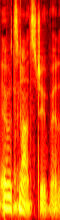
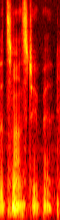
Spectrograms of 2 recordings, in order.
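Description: First: Said in the usual way. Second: Whispered, under the breath; muttered correction; hushed self-correction. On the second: Real, not acted. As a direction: quietly take it back.

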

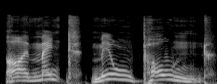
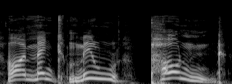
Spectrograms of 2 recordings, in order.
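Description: First: High, very drawn-out protest; wailed correction. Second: Very high, stretched-out wail; desperate wailed correction. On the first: Tortoise god corrects himself at sea, high slow wail. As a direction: call out the correction, stretching each word. God's promise has gone wrong. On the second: Tortoise god insists at sea, higher desperate drawn-out wail. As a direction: repeat it higher still, pausing before the last word. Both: Acted.

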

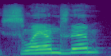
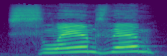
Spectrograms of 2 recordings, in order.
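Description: First: Disbelieving, rising "Slams them?"; incredulous question. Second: Much higher, louder "Slams them?"; outraged disbelief. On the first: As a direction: ask it in mild disbelief. Mocking media headline, first take. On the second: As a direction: throw it back in scornful outrage. Repeats headline, escalating. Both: Real, not acted.

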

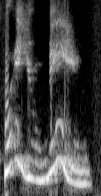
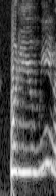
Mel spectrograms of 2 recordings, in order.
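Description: First: Slow, hurt question, a mild retelling of the anger; stunned disbelief. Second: Higher, pleading repeat that rises at the end; upset repeat. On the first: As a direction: let the shock slow the words down. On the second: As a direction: push the question up in protest. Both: Retold or imitated. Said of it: "I was so angry, and I was so shocked".

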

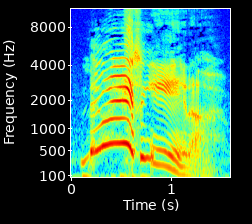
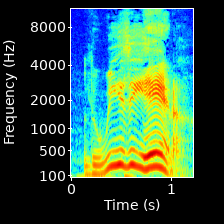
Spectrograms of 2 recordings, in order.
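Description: First: LOUISIANA in an extremely high, long wail; silly falsetto announcement. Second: LOUISIANA drawn out in a raised pitch; hammed-up announcement. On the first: Pretend. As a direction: squeal "Louisiana" far higher and very drawn out. Repeats the state in sillier voice. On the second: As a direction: stretch out "Louisiana" high and slow. Announcing the state, first take.

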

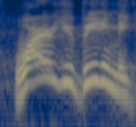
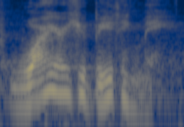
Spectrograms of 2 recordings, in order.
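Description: First: Donkey's plea. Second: Said in the usual way. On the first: Shown as a demonstration. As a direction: cry it out like the wronged donkey.

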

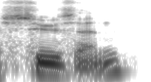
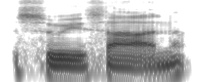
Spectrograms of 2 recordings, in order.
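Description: First: "Susan" as the everyday name, SOO-zən; pronounced as Susan. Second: "Sui-san" in three syllables, soo-ee-SAHN; pronounced as spelled. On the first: Host offers the co-host's alternative reading, pronounced as Susan. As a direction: say "Susan" in two syllables with a weak last vowel. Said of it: "pronounce that as Susan". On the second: Host reads out the alien name, pronounced as spelled. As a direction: slowly sound out "Sui-san" with an open final AHN. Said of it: "it's spelled S U I hyphen S A N". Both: Shown as a demonstration.

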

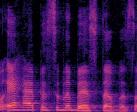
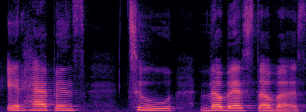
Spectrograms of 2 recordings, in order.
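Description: First: Said in the usual way. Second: Deliberate, spaced-out reassurance. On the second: Real, not acted. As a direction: break after "happens", then stretch out "to the best of us". Repeats line slowly for emphasis.

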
